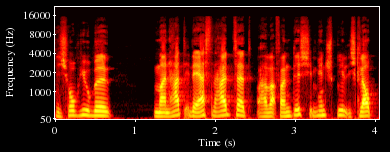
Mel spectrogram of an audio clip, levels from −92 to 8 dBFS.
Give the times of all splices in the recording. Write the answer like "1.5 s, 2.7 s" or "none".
1.0 s, 2.8 s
